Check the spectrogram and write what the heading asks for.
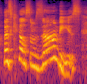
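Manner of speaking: excited, laughing cheer; mock bloodthirsty glee; gleeful. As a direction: cheer like a kid at the fun part. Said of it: "I'd be like".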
